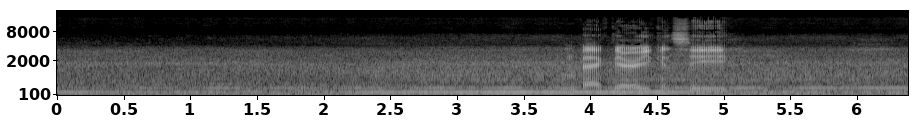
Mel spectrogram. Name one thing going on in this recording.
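A ship's engine hums steadily.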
